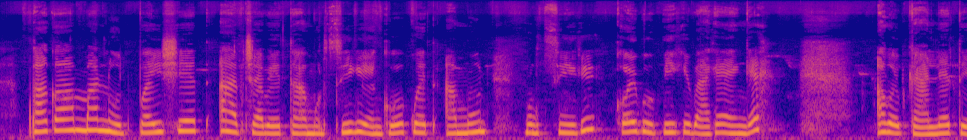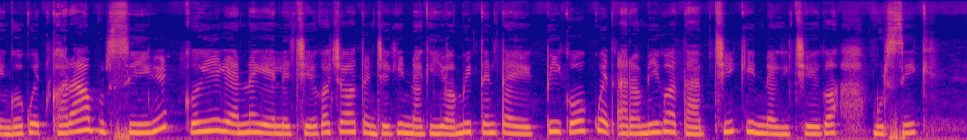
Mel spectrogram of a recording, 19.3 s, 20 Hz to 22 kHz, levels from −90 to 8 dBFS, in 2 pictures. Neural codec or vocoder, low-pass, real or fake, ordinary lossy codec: none; none; real; none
